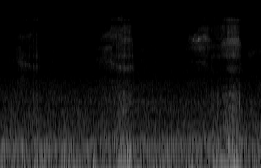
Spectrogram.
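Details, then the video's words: Asleep, a Rottweiler puppy draws airy, raspy snoring breaths at a slow even pace, some ending in a brief low snuffle, against a constant low-pitched room hum. "Rottweiler Puppy Snoring"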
